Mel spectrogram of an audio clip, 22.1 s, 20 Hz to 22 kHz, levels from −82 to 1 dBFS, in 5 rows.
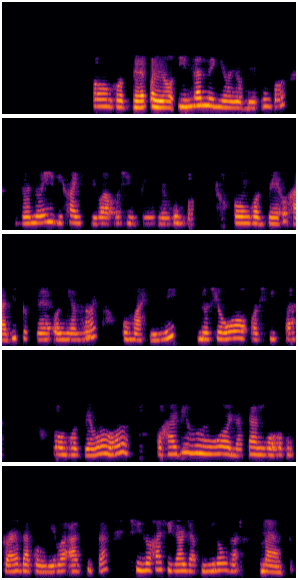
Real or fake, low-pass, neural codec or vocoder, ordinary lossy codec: fake; 3.6 kHz; codec, 24 kHz, 0.9 kbps, WavTokenizer, medium music audio release; MP3, 24 kbps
